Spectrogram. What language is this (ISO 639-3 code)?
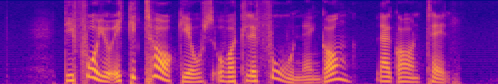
nor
